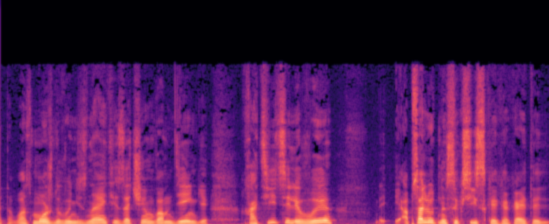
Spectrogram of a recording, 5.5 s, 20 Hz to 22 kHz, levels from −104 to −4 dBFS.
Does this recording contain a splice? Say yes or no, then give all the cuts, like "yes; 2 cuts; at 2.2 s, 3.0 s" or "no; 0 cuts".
no; 0 cuts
